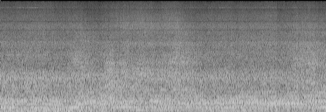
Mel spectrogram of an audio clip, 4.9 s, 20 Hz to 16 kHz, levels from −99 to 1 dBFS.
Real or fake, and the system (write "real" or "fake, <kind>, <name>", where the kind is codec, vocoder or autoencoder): real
